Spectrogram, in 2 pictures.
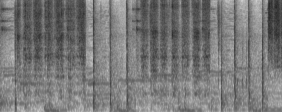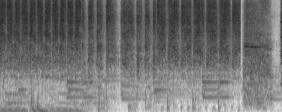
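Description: Close, loud sanding of a wooden handboard ledge, rough rubbing strokes broken by sharp knocks, then a steadier machine-like rasp toward the end.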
